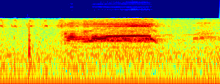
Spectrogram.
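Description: A goose gives one loud, nasal honk, held for about half a second at close range, with no talk over it.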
